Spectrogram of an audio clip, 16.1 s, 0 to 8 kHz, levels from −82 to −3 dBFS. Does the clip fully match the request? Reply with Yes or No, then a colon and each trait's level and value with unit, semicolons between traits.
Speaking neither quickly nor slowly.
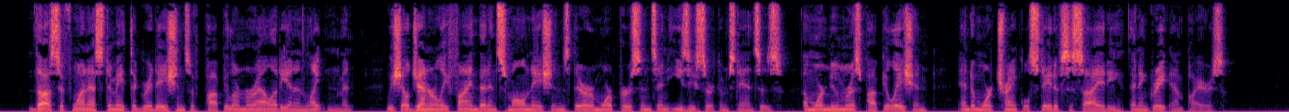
Yes: average, 155 wpm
